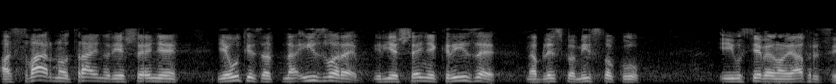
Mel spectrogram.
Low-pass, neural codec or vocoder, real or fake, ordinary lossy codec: 5.4 kHz; none; real; none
